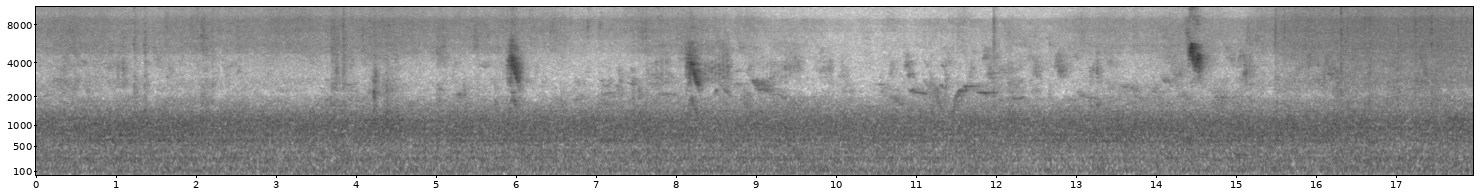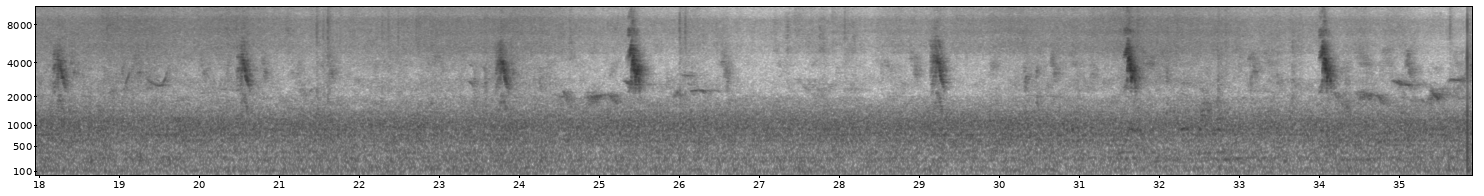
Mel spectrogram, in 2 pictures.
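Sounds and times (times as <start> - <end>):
steady background hiss: 0.0 - 35.9.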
